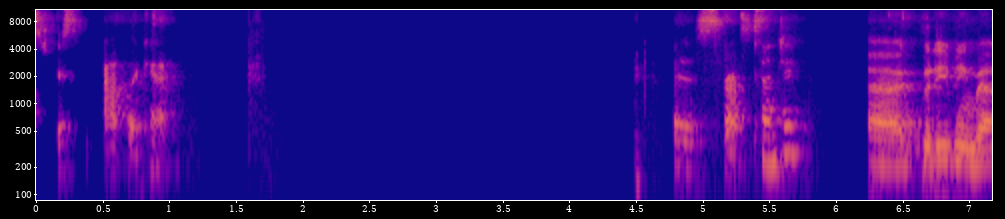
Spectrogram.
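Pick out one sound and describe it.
A woman speaks calmly into a microphone, in short phrases with pauses.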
